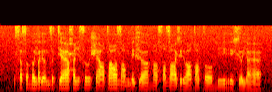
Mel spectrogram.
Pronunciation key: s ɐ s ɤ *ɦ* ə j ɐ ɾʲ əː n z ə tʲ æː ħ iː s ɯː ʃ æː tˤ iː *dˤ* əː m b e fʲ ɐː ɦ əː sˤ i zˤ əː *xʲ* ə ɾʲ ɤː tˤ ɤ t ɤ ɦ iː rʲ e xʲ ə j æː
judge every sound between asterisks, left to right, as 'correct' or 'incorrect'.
correct, incorrect: zˤ, correct

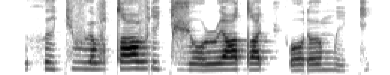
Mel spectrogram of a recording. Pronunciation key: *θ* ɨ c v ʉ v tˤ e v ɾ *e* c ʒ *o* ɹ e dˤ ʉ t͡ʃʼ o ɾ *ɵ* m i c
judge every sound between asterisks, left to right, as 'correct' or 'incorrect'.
correct, incorrect: i, correct, correct

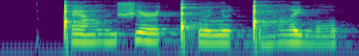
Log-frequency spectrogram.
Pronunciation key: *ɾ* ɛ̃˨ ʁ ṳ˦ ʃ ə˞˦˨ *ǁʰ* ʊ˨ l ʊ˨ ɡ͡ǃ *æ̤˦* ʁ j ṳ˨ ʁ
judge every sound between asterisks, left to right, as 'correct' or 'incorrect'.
incorrect: ǃ, incorrect: ǃʰ, correct

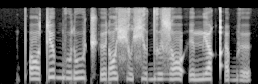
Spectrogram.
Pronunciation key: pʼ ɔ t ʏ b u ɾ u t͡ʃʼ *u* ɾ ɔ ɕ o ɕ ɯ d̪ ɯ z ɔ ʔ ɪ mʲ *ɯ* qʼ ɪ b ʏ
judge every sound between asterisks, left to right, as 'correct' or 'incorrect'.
incorrect: ʏ, correct

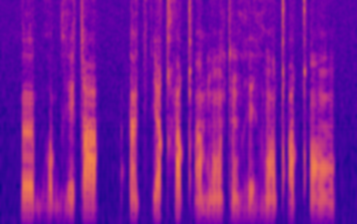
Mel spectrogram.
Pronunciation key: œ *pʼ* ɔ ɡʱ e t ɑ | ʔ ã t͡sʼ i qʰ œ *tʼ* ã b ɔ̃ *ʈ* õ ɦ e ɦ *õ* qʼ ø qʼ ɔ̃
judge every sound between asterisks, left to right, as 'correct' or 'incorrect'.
incorrect: bʱ, incorrect: qʼ, incorrect: t, incorrect: ɔ̃

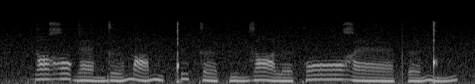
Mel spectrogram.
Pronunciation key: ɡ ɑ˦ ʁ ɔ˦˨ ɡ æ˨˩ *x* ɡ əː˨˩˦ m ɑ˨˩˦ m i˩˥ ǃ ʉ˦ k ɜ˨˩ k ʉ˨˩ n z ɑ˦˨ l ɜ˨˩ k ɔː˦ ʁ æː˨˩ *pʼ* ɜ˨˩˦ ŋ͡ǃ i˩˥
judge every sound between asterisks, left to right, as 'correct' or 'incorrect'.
incorrect: ŋ, correct

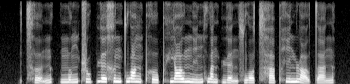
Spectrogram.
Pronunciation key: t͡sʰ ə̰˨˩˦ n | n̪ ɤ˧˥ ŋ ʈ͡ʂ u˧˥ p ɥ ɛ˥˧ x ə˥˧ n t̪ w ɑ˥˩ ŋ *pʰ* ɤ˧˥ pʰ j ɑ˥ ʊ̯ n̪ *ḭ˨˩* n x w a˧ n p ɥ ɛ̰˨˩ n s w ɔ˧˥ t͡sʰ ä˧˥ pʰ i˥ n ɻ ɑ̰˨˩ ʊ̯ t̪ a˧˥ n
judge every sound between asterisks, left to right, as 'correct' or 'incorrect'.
correct, incorrect: i˧˥

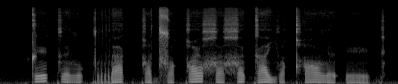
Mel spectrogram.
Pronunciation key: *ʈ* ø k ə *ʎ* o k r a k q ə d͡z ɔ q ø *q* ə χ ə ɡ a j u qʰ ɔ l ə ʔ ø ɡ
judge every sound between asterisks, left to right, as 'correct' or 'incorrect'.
correct, incorrect: l, incorrect: χ

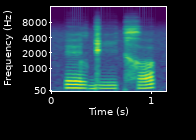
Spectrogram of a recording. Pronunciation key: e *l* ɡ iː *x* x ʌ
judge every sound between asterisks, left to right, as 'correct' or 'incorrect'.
correct, incorrect: k

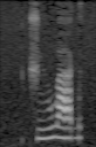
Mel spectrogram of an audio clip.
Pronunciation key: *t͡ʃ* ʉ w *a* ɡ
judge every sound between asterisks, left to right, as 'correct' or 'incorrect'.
correct, correct

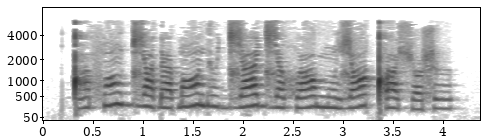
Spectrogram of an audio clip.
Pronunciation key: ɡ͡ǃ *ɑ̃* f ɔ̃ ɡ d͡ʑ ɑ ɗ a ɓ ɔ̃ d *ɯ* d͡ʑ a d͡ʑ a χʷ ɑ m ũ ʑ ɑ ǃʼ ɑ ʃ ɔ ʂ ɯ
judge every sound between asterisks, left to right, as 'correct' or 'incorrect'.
correct, correct

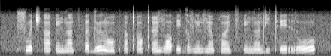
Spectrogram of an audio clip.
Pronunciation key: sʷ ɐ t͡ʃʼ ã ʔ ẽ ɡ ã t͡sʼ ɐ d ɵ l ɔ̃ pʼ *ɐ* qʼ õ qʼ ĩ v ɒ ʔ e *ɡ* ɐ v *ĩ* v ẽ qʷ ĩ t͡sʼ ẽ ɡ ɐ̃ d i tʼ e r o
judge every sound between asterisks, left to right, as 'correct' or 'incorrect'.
incorrect: ɐ̃, correct, incorrect: ẽ

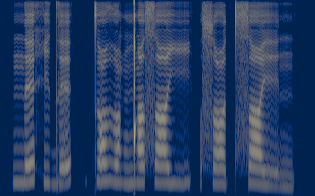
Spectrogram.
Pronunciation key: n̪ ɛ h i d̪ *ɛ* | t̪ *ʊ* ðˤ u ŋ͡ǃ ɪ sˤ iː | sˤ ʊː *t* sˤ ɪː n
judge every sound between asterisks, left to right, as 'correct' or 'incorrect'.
correct, correct, correct

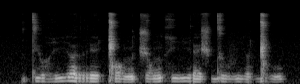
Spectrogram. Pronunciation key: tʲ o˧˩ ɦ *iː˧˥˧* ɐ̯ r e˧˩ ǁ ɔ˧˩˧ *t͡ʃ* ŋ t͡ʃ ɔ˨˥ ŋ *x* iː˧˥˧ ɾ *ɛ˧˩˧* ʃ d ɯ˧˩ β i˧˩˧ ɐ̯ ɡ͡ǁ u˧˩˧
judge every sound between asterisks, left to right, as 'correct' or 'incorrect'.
correct, incorrect: none, correct, correct

